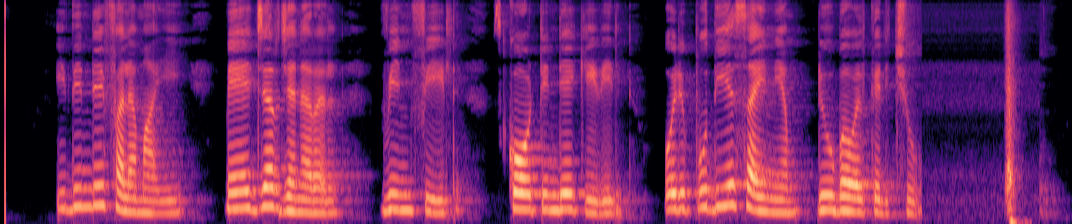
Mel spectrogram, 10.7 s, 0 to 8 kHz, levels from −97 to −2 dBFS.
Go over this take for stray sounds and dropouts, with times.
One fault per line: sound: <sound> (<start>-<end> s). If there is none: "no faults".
sound: whoosh (10.0-10.3 s)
